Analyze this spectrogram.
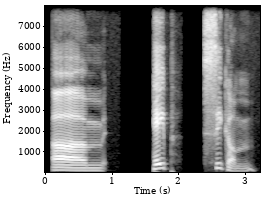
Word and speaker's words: capsicum: But apparently, I think it's supposed to be pronounced the way that it's written up here. I've got the wiki page pulled up with the pronunciation instructions, and it says Cape Secum.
